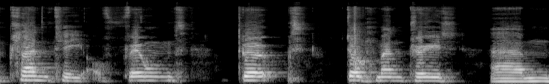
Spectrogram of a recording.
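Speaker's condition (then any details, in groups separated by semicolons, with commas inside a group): Cerebral palsy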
